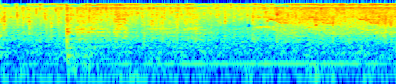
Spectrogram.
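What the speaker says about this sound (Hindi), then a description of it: "अब मैं डिप करके देन मैं इसको फ्राई कर लूँगी" Bread dipped in egg fries in hot oil for savoury French toast, a continuous close crackling sizzle with one sharp clink near the start and a low steady hum underneath, no talking.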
